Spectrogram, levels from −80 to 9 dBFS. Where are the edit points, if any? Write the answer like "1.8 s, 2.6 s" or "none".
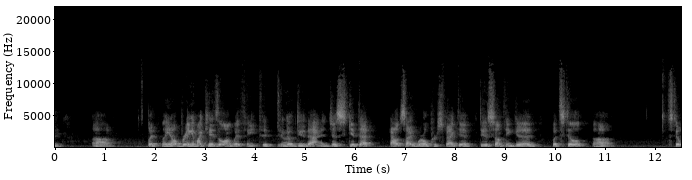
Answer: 1.8 s, 8.4 s, 10.7 s

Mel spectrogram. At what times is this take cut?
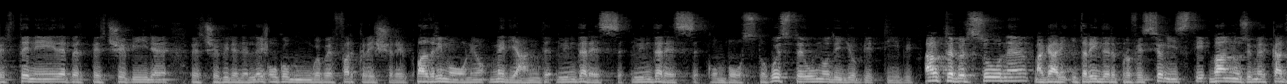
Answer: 1.9 s, 2.6 s, 4.1 s, 6.3 s

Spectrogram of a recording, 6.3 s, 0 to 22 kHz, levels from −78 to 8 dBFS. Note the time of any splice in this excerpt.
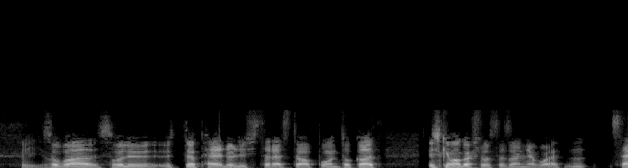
1.8 s

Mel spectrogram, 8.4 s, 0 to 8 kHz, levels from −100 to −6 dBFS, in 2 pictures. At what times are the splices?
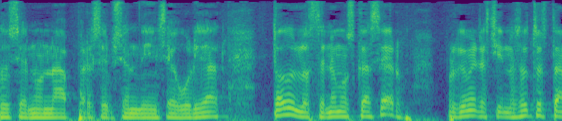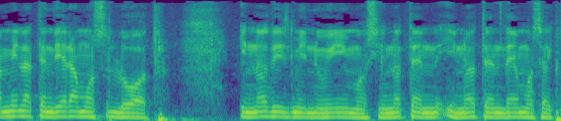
none

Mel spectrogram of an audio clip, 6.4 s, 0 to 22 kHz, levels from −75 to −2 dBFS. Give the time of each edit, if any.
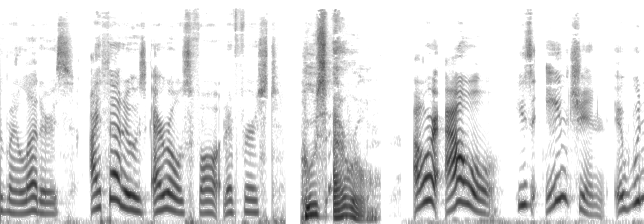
none

